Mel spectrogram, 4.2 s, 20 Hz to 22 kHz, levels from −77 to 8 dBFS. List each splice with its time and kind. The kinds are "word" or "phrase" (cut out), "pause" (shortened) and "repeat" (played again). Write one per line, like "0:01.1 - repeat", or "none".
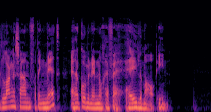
0:01.3 - pause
